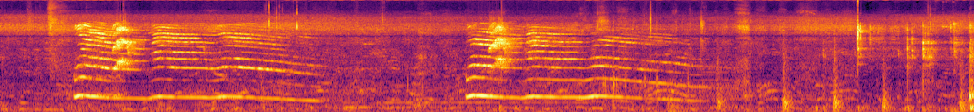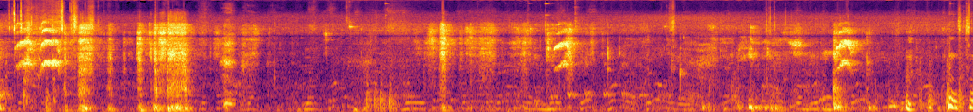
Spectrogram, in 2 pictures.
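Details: Shelby, a female dog, joins in howling with a recording of herself: two falling howls in the first seven seconds, then scattered clatter, voices and household noise take over.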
